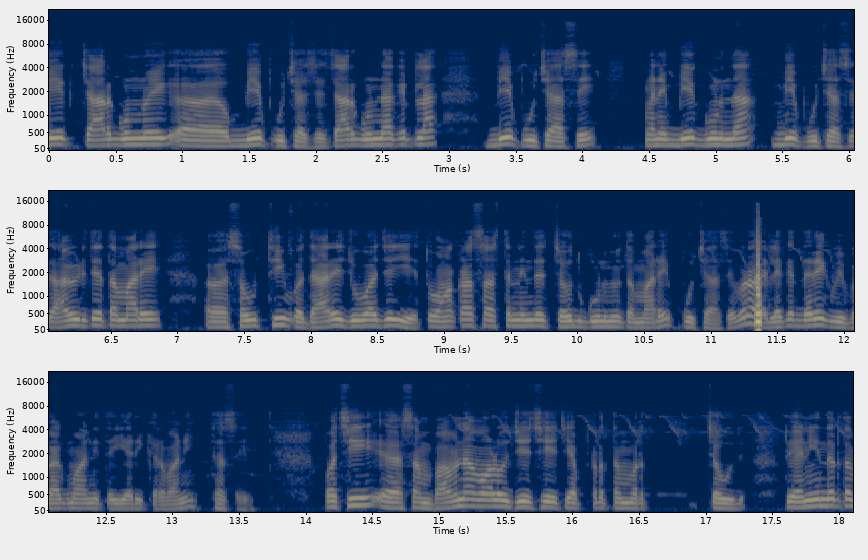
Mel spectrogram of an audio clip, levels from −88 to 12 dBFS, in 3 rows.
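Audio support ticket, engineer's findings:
Corrupt frame concealed at 1.68–1.71 s, 7.84–7.89 s, 11.33–11.40 s, 15.54–15.57 s: brief, 30–60 ms. AAC decoder detected damaged frames and muted or replaced each with scrambled prior spectrum. Lengths fit one to three frames.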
